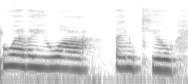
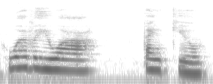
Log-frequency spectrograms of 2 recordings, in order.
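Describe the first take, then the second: First: Much higher, more theatrical Lois voice; dramatic Lois impression. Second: High, airy Lois voice; Lois impression. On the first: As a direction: ham up the gratitude, soaring high. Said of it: "but it's kinda dramatic". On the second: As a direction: play it as a grateful heroine, lightly over the top. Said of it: "and she was like".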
